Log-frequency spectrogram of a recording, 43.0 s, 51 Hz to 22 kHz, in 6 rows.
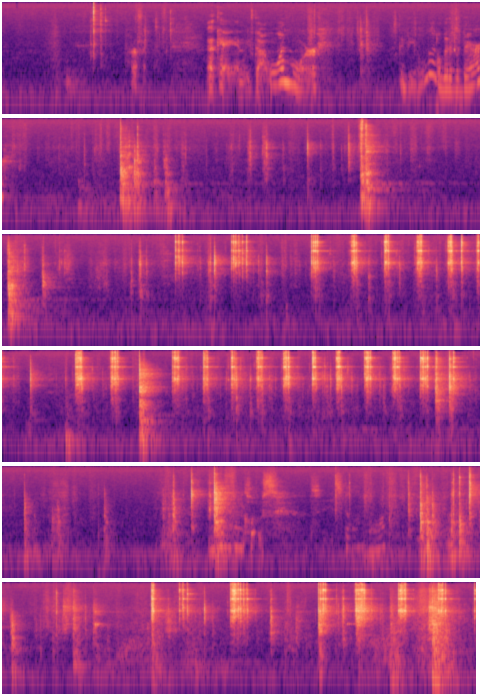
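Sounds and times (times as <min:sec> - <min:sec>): hand ratchet clicking: 0:17.0 - 0:18.4, 0:19.0 - 0:21.9, 0:22.6 - 0:28.6, 0:38.1 - 0:40.0, 0:40.6 - 0:42.9.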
